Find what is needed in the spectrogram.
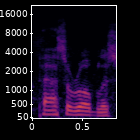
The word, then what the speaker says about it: Paso Robles: It's not Paso Robles, folks. It's Paso Robles. Even though it's spelled like Paso Robles, we understand that, but that's not the way it's necessarily pronounced by those that know, put it that way.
